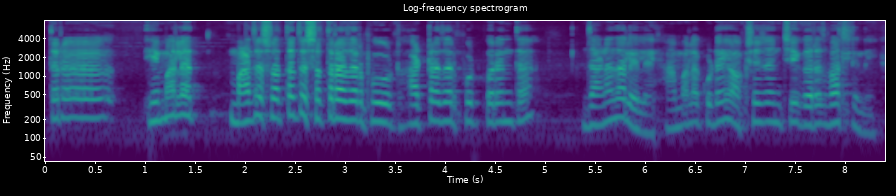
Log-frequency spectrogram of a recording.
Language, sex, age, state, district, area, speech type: Marathi, male, 45-60, Maharashtra, Nashik, urban, spontaneous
